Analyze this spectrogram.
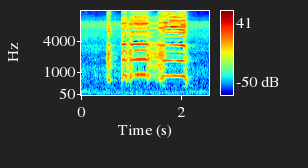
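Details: A rooster of unknown breed gives one loud crow: a short opening note, then a long harsh, strained cry held for over a second before cutting off.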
